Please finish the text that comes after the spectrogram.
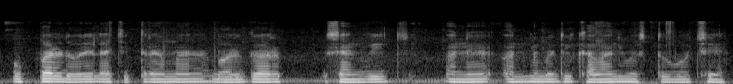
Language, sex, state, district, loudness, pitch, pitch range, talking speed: Gujarati, male, Gujarat, Valsad, -18 LUFS, 120 Hz, 120-125 Hz, 90 wpm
